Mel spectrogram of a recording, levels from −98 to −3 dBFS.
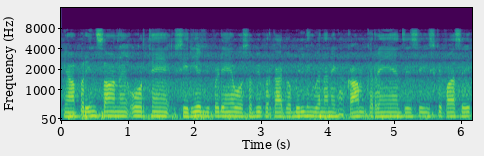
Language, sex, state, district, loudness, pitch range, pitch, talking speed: Hindi, male, Rajasthan, Bikaner, -18 LUFS, 130-140 Hz, 135 Hz, 245 wpm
